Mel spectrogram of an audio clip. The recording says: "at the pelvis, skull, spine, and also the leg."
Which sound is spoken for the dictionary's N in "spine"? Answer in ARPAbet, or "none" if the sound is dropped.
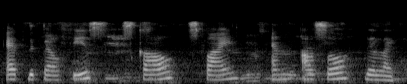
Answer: N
